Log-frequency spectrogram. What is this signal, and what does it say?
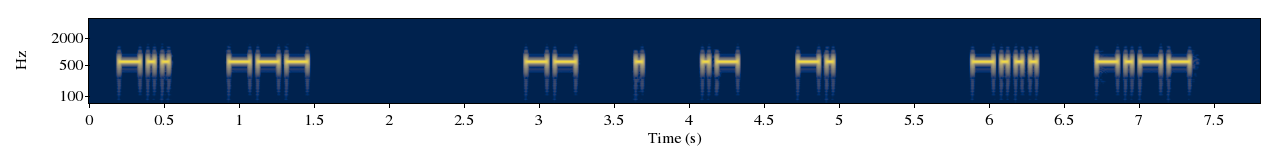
Morse code, heard as a keyed tone, about 25 wpm, spaced as for 15 wpm, 600 Hz. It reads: DO MEAN BY
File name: WD404 15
